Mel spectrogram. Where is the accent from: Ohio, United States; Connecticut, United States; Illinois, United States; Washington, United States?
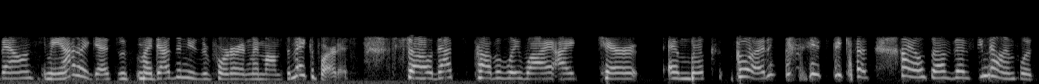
Washington, United States; Maybe they were. And I'm from Washington, and we have two female senators as well, Maria Cantwell and Senator Patty Murray.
